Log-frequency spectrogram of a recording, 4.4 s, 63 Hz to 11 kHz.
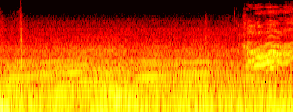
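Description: A 2020 Audi RS6 Avant accelerating hard, its engine droning steadily as it pulls and then rising in pitch near the end, heard from inside the car with no talking.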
